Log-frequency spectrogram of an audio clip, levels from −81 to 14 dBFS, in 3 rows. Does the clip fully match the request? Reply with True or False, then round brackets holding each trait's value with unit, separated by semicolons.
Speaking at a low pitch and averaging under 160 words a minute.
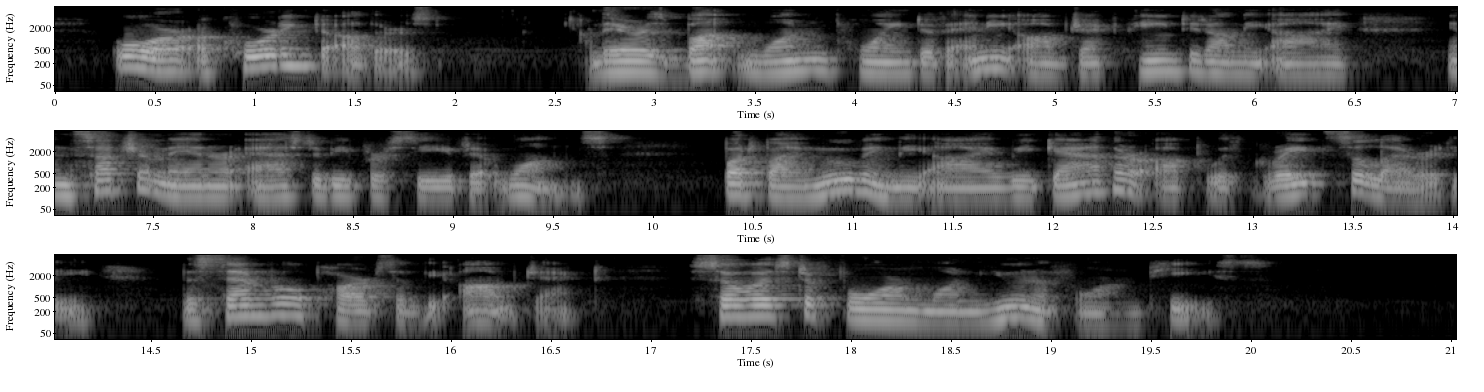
True (115 Hz; 145 wpm)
